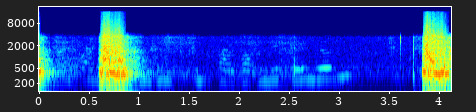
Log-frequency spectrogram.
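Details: Swiffer, a pet dog, throws one of his many daily angry tantrums on the sofa indoors: two loud, harsh barks about three seconds apart, with a quiet room between them.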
